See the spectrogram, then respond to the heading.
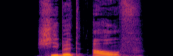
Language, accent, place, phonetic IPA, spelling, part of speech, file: German, Germany, Berlin, [ˌʃiːbət ˈaʊ̯f], schiebet auf, verb, De-schiebet auf.ogg
- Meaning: second-person plural subjunctive I of aufschieben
